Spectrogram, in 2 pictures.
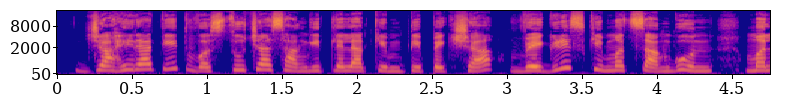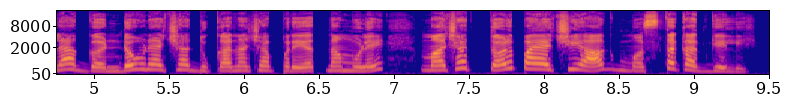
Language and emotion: Marathi, angry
